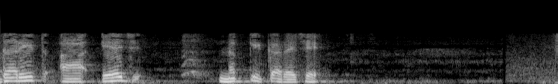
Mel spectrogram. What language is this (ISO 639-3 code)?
guj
